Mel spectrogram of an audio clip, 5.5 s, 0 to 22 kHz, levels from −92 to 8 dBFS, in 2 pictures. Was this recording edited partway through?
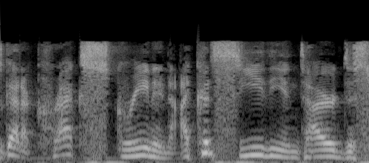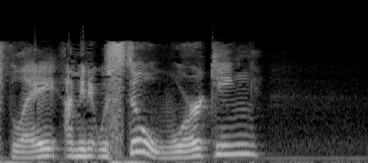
yes; 1 cut; at 1.6 s

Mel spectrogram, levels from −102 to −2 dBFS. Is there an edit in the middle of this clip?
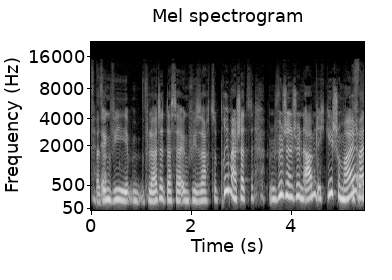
no; 0 cuts

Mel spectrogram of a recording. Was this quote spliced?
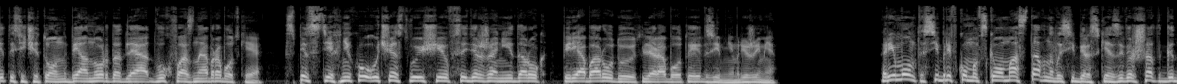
no; 0 cuts

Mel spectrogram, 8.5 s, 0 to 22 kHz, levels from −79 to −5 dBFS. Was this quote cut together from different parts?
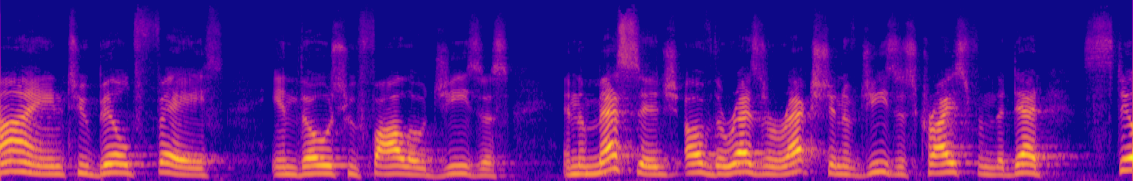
no; 0 cuts

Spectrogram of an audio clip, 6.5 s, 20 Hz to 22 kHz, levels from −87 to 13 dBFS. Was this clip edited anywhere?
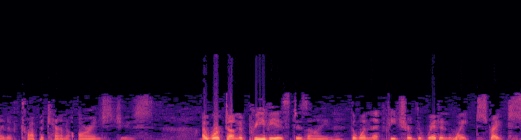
no; 0 cuts

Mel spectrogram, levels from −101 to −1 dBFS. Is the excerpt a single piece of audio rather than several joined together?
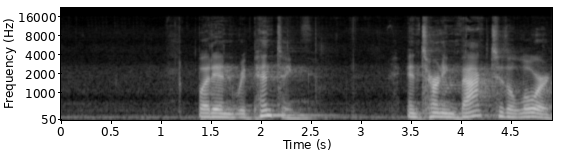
yes; 0 cuts

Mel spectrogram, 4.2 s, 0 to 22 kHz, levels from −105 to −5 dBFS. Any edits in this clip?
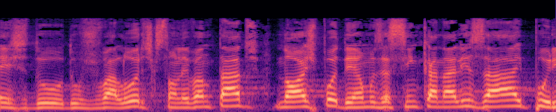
yes; 1 cut; at 2.0 s

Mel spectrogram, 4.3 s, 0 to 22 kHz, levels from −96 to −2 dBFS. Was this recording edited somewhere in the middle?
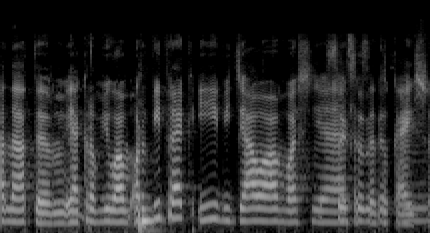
no; 0 cuts

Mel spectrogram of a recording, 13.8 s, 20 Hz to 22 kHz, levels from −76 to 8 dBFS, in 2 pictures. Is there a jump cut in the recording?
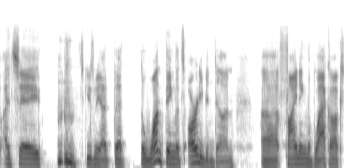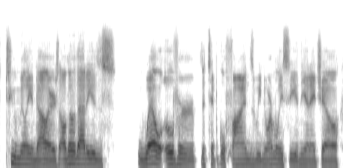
no; 0 cuts

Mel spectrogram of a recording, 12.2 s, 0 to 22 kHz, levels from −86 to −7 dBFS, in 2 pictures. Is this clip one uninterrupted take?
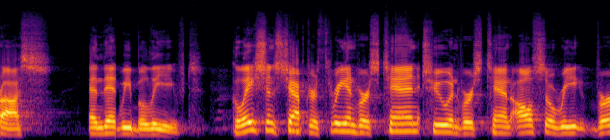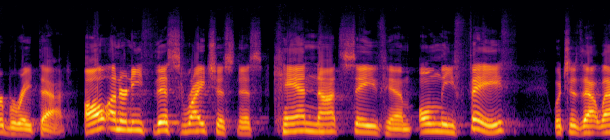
no; 6 cuts; at 1.1 s, 2.1 s, 4.2 s, 6.9 s, 7.9 s, 8.8 s

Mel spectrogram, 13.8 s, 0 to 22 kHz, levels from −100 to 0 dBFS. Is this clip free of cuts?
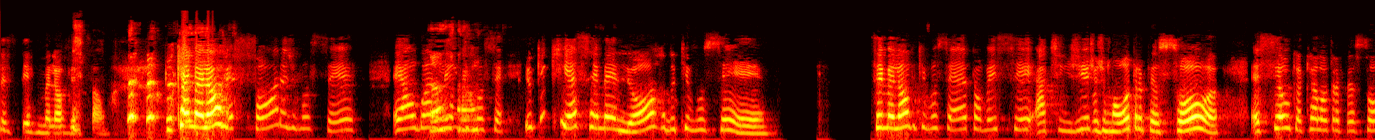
no; 2 cuts; at 2.2 s, 10.9 s

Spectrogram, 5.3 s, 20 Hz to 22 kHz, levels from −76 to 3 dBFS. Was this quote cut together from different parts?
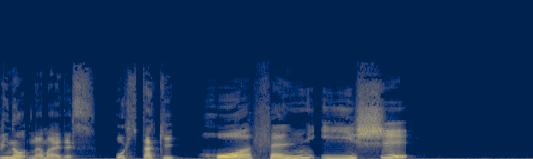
yes; 2 cuts; at 1.1 s, 1.9 s

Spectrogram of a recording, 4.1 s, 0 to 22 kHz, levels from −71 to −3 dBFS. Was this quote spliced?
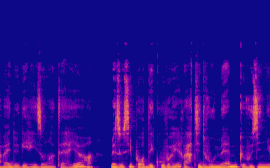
yes; 1 cut; at 2.7 s

